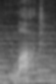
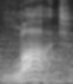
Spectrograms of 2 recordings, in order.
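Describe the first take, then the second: First: The vowel is short at normal volume. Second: The vowel is stretched long and said louder. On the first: "instead of just lot" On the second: "I stretch out that O, and I do lot"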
